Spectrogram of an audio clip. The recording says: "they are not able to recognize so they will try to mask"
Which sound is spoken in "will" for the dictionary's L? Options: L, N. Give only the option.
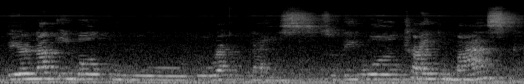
L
